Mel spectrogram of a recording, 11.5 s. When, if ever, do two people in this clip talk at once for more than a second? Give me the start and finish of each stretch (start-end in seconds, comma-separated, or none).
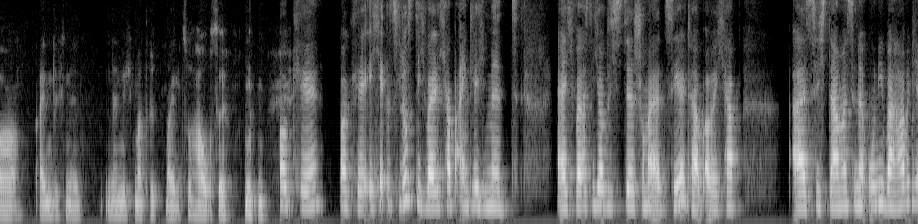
none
